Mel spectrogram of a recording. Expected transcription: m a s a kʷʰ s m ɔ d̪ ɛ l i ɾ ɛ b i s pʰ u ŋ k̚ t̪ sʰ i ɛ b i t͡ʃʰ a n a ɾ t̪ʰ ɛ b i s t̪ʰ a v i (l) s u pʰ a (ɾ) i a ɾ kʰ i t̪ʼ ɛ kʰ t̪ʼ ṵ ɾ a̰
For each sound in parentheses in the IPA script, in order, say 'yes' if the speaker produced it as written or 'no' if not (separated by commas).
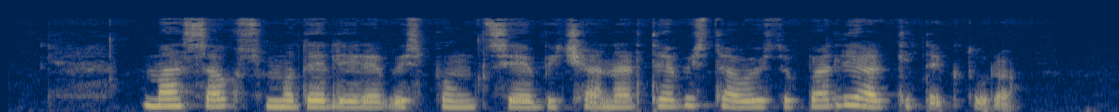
no, no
